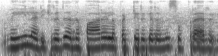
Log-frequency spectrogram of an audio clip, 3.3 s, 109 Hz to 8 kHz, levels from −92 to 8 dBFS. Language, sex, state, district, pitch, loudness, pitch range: Tamil, female, Tamil Nadu, Kanyakumari, 205 Hz, -14 LUFS, 195-215 Hz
